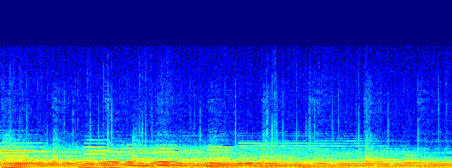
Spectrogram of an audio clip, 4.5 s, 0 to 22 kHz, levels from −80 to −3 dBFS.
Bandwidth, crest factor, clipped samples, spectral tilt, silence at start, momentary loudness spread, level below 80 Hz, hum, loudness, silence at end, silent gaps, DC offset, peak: 16 kHz; 14 dB; under 0.1%; -7.5 dB/octave; 0 s; 5 LU; -38 dBFS; none; -19 LUFS; 0 s; none; under 0.1%; -6 dBFS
